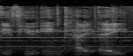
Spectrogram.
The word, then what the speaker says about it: Funke: I may have the pronunciation of that wrong as well. It's Funke.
